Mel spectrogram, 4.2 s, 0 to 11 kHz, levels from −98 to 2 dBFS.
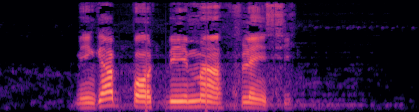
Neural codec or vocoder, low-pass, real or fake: none; 9.9 kHz; real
